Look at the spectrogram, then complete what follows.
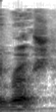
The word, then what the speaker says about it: rosh: or a lot of the boxes just say rosh as you're putting it on you're saying the second blessing proper hebrew pronunciation that is a blessing simply saying thank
